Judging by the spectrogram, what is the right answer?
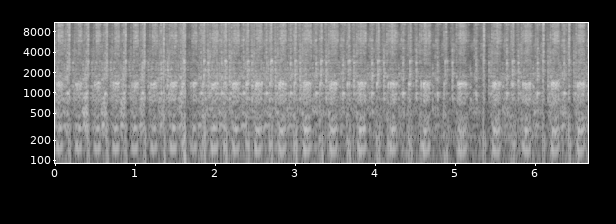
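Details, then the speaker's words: Cushman Cub 3 hp four-stroke single-cylinder governed stationary engine running on about 90% Zippo lighter fluid: slow uneven chuffing with stumbling, black smoke and backfire; running rich, fuel needs leaner setting than gasoline. "this ni big black smoke P backfire more black smoke this stuff is thinner so it definitely needs less of this than gasoline"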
